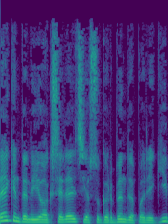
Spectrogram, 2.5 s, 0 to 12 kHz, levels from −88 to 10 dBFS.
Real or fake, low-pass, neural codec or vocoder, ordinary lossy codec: fake; 10.8 kHz; codec, 24 kHz, 0.9 kbps, WavTokenizer, medium speech release version 1; MP3, 48 kbps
